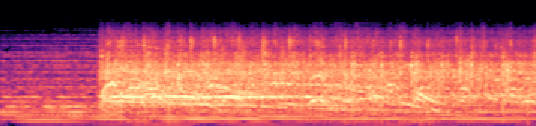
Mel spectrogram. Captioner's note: cheering and applauding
